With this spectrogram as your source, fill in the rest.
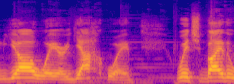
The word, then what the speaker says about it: Yahweh: by mere mortals yahweh essentially gives this name yahweh or yahweh which by the way it's incorrectly pronounced as jehovah what this name does is it serves as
